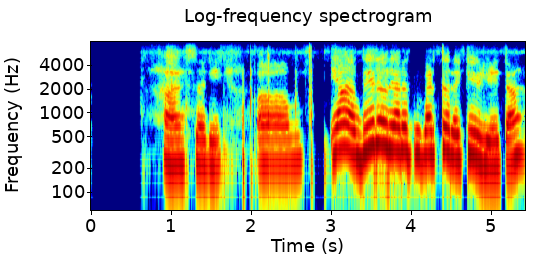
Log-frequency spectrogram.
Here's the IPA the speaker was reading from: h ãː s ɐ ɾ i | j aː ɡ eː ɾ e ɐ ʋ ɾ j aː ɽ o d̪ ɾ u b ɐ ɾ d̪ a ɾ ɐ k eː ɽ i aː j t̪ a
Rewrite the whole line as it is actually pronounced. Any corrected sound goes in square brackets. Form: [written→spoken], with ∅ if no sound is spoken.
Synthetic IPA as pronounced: h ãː s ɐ ɾ i | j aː [ɡ→b] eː ɾ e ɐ ʋ ɾ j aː [ɽ→ɾ] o d̪ ɾ u b ɐ ɾ [d̪→t̪] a ɾ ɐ k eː [ɽ→ɭ] i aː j t̪ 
